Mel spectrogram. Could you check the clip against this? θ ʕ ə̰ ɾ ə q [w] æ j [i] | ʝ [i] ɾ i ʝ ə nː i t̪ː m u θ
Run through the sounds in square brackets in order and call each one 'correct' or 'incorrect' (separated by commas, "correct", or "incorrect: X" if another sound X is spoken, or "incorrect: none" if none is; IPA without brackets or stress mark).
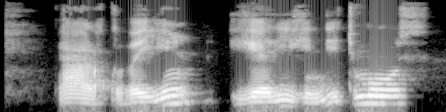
incorrect: v, correct, incorrect: æ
